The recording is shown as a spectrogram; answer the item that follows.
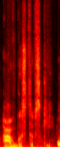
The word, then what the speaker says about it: августовский: И вот вы прочитали как раз с эталонным ударением, августовский.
